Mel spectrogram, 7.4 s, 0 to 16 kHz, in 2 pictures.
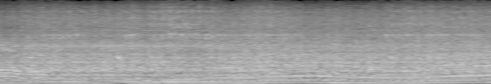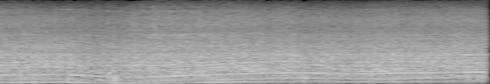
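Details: Willys M38 L134 flathead engine on a test stand, running on its original carburetor after a rebuild replaced a badly assembled one: steady, loud idle with even beat and slowly wandering fan-belt tone, no misses or knocks; normal idle.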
